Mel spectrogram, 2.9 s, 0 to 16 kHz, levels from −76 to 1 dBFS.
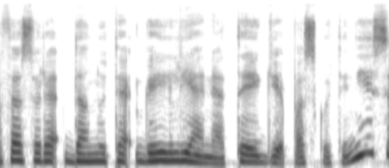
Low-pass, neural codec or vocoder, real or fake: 14.4 kHz; codec, 44.1 kHz, 7.8 kbps, DAC; fake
